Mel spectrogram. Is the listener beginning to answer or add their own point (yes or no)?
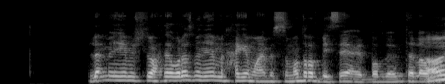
yes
